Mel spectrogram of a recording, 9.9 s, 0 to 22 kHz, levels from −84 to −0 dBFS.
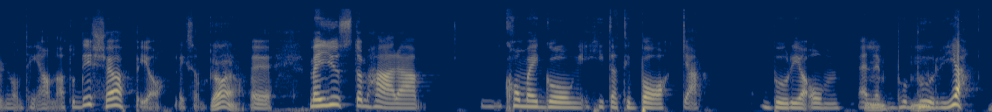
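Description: At 6.97 s, speech breaks off until 7.05 s. This is a burst of packet loss: audio arrived too late or not at all. The receiver extended the last sound for 53 ms, fading it out. Speech then resumes with 60 ms missing.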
